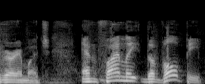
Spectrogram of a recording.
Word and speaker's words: Volpe: But it says, and finally, the Volpe, pronounced Volpe.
